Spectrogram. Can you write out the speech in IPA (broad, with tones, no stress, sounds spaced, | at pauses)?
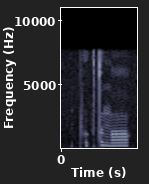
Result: pʰ ʊ˨˥ k̚ t̪ ʊ˨ ŋ ɔː˧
